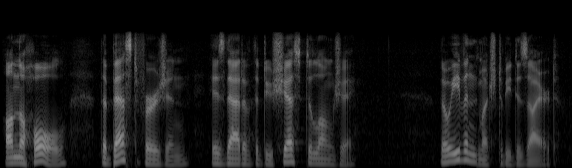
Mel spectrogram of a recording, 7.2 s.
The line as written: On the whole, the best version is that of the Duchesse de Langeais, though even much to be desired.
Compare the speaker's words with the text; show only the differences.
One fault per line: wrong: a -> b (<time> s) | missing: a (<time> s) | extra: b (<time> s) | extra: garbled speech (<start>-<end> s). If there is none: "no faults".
no faults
